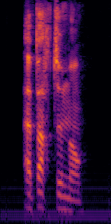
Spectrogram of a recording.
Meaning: plural of appartement
- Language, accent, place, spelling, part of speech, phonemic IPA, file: French, France, Lyon, appartements, noun, /a.paʁ.tə.mɑ̃/, LL-Q150 (fra)-appartements.wav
